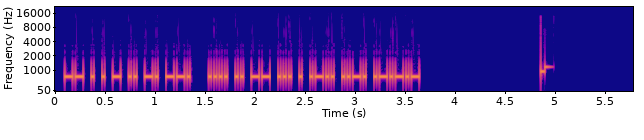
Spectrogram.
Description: Morse code, heard as a keyed tone, about 44 wpm, 700 Hz. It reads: MEETING HIMSELF.
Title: A Sound Of Thunder 45wpm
